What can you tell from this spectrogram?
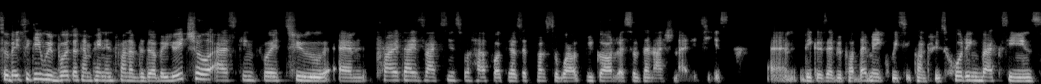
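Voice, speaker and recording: Very fast speech with hardly any pauses. The intonation stays fairly even. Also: woman, fairly low pitch for a woman. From France. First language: French. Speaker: political party co-founder. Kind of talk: interview.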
